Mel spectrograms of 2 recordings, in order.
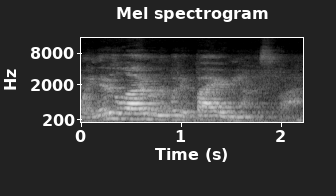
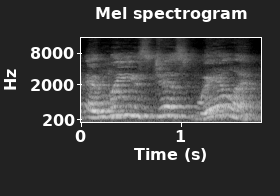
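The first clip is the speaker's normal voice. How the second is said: normal talking voice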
